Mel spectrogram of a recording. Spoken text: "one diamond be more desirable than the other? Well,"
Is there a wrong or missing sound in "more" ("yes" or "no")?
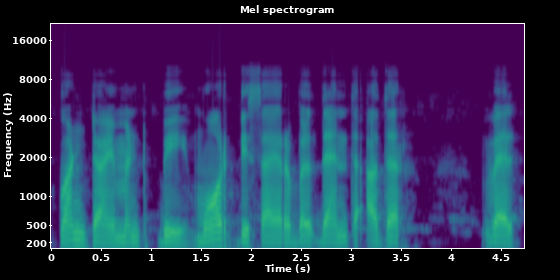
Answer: no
